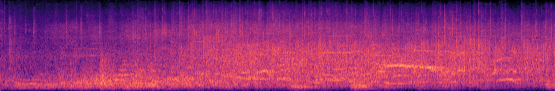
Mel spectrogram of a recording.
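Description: Auditorium audience applauding, the clapping swelling over the first three seconds and then holding steady, with voices mixed in.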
